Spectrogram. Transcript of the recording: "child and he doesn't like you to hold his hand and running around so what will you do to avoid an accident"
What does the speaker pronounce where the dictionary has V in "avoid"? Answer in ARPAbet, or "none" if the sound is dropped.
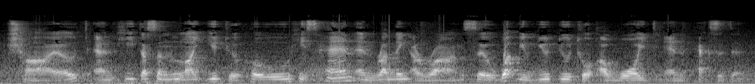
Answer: W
